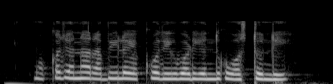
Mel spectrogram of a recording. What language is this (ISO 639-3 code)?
tel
